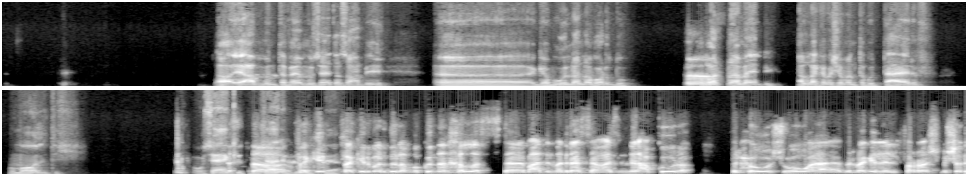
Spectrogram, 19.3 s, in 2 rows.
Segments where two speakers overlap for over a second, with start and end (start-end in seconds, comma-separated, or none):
11.9-13.1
